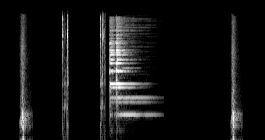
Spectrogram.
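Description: Metallic clangs and a ringing ding that fades slowly, with no animal voice anywhere.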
